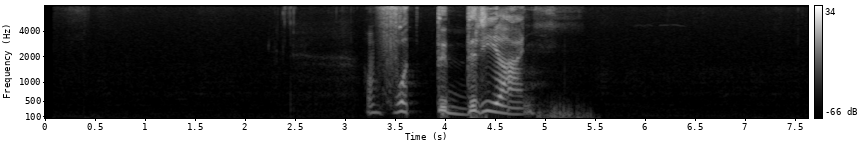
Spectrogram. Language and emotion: Russian, angry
